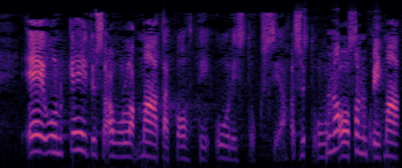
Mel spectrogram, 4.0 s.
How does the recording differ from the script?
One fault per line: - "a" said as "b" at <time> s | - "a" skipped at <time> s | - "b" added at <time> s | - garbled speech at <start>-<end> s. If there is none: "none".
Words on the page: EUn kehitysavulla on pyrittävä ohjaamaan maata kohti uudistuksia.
- "on pyrittävä ohjaamaan" skipped at 1.4 s
- garbled speech at 2.9-4.0 s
